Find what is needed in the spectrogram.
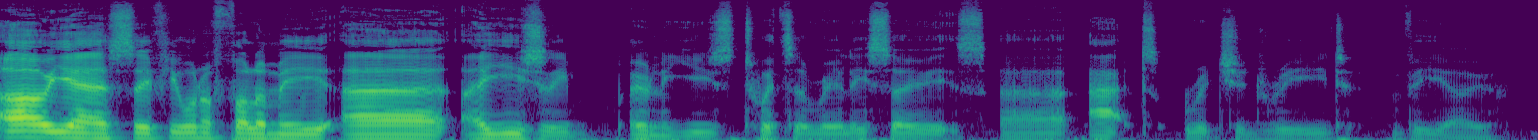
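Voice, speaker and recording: This man has an Essex accent and a medium pitch. His intonation is lively, and his loudness swings widely. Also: moderate pace, very clean recording, silent background. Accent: southern English (Essex). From Essex, England. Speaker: voice actor and audiobook narrator. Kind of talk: casual interview.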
